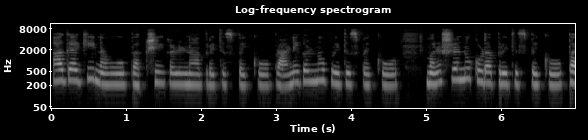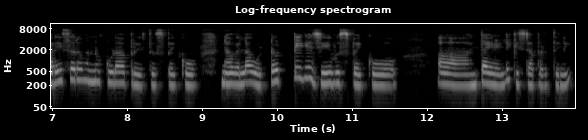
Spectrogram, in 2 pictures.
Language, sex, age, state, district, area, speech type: Kannada, female, 18-30, Karnataka, Chitradurga, rural, spontaneous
